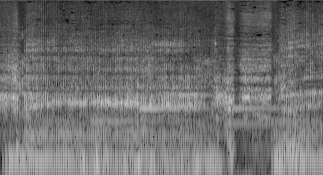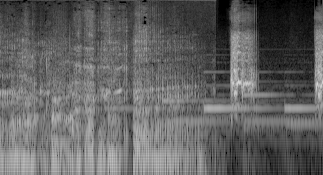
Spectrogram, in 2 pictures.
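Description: Tiger roaring in long, deep roars, with a short break about three seconds in, over background music; a short harsh bird call near the end.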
